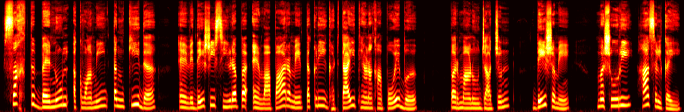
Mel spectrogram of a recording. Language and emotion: Sindhi, neutral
